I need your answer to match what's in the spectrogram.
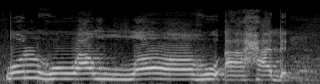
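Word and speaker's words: qul huwallahu ahad (قُلْ هُوَ اللَّهُ أَحَدٌ): Kalau fathah kita bacanya wa, bukan wo. Jadi qul huwallahu ahad.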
